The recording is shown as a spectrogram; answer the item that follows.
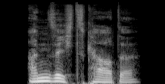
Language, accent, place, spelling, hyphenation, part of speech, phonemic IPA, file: German, Germany, Berlin, Ansichtskarte, An‧sichts‧kar‧te, noun, /ˈanzɪçtsˌkaʁtə/, De-Ansichtskarte.ogg
- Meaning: picture postcard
